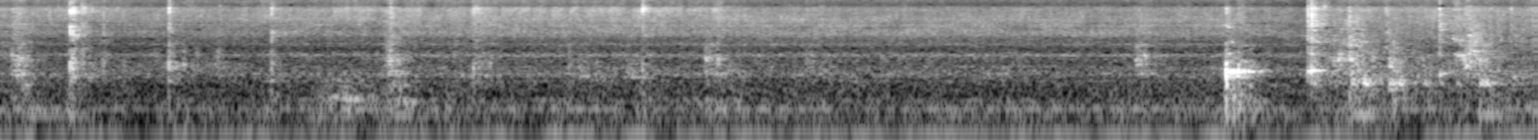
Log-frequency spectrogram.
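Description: Vegetables frying in spiced masala in an open pressure cooker, sizzling steadily, while a long steel spoon stirs them with scattered scraping clicks against the pot. Near the end the spoon gives one sharp knock on the cooker, followed by a few quick clicks.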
